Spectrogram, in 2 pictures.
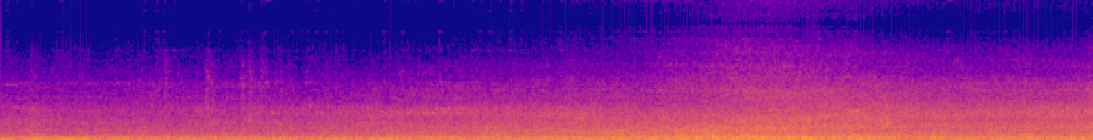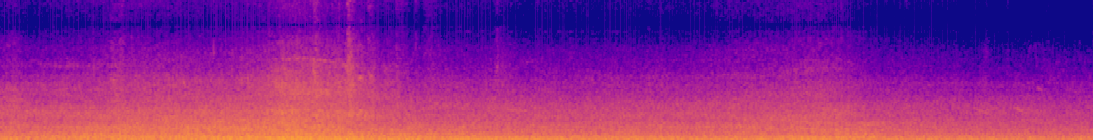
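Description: Street traffic heard from a moving bicycle: a steady road rumble that swells, loudest about ten seconds in, as a vehicle goes by.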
